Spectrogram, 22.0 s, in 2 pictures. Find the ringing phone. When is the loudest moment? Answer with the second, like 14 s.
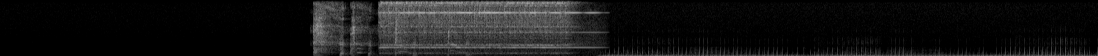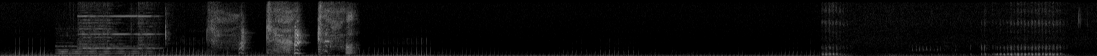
5 s.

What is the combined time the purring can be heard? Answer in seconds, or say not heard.
16 s.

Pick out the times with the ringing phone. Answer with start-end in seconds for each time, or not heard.
3.8-6.0, 11.5-12.7.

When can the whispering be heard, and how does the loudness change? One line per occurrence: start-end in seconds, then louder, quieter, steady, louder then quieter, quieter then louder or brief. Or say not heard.
not heard.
